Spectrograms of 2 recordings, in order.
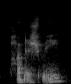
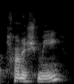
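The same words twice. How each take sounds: First: A breathy whispered repeat, almost under the breath; whispered echo. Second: Said in the usual way. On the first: Real, not acted. Coach to her webinar audience, repeating the hurt in a whisper.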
